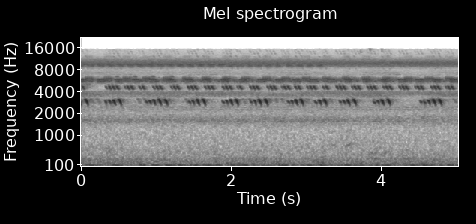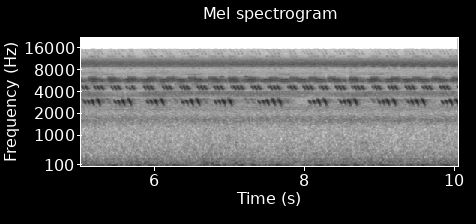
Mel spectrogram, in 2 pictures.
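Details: Relaxing cricket chorus: rapid, regular trains of high pulsed chirps stacked at two pitches, with a continuous shrill insect hum behind and soft low background noise.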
